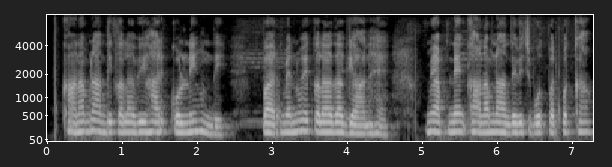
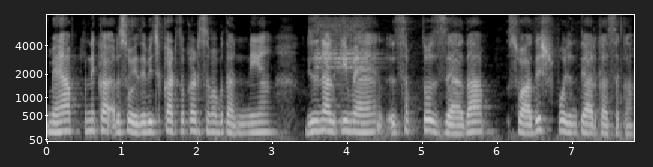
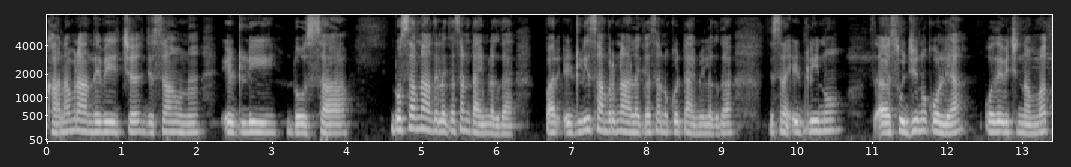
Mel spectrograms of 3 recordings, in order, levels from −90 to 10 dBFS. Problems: background sounds at intervals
